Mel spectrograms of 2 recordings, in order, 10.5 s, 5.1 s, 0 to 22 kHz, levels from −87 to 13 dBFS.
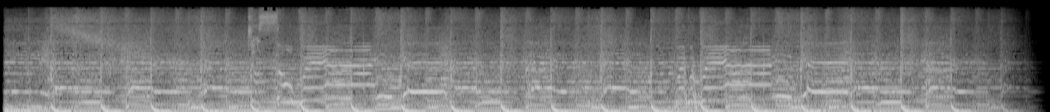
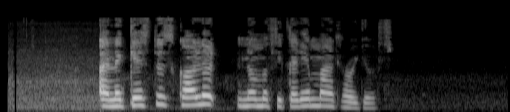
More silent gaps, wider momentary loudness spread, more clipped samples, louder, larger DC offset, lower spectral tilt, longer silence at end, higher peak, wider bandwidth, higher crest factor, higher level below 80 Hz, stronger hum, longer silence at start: neither; second, 4 LU vs 25 LU; neither; first, -12 LUFS vs -20 LUFS; neither; about the same, -5 dB/octave vs -4 dB/octave; second, 0.3 s vs 1.35 s; about the same, 0 dBFS vs 0 dBFS; first, 16 kHz vs 11.5 kHz; second, 10 dB vs 22 dB; first, -16 dBFS vs -72 dBFS; neither; about the same, 0.05 s vs 0.1 s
